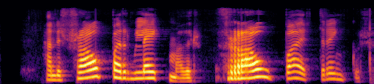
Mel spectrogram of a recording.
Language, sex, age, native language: Icelandic, female, 30-39, Icelandic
